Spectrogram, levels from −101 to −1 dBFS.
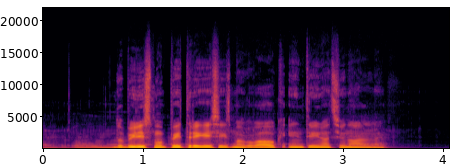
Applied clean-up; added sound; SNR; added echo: neural mask model RNNoise.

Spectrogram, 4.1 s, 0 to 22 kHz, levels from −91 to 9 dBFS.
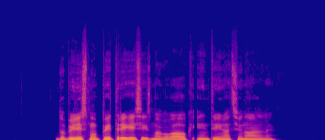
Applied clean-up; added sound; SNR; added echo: neural mask model DeepFilterNet 3.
